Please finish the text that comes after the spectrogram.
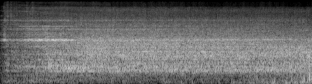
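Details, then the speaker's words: Newly installed gas water heater in a garage, water just turned on: steady hissing rush with faint whistle as air pushes out of the heater into the plumbing; normal air purging. "you can hear that noise that's air pushing out from the water heater into the system"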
